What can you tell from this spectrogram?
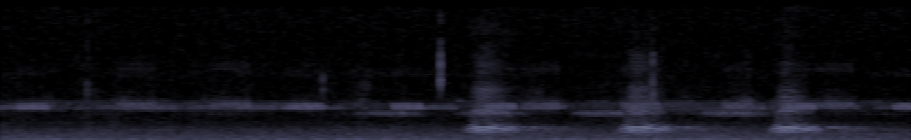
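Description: Faint evening insect chorus: crickets chirping high and steadily, a few times a second. Near the middle a bird calls three times, short arched notes about three-quarters of a second apart, louder than the insects.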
